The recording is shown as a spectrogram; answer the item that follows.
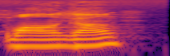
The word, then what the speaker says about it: Wollongong: But now we know how to say it, Wollongong.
